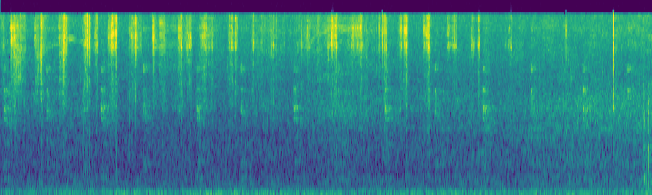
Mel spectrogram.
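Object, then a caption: Plaster block picked with a wooden stick. A wooden stick picks and scrapes at a hand-held solid plaster block near the exposed bone. Quick, light, bright clicks tick irregularly over a steady low hum that dominates the sound.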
